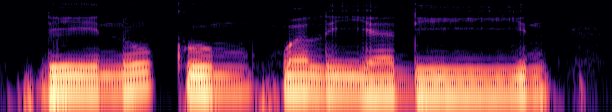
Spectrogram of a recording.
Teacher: Maka ini dihukumi mad arid li sukun. Cara bacanya dipanjangkan boleh 2 harakat, boleh 4 harakat, dan boleh 6 harakat ya.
